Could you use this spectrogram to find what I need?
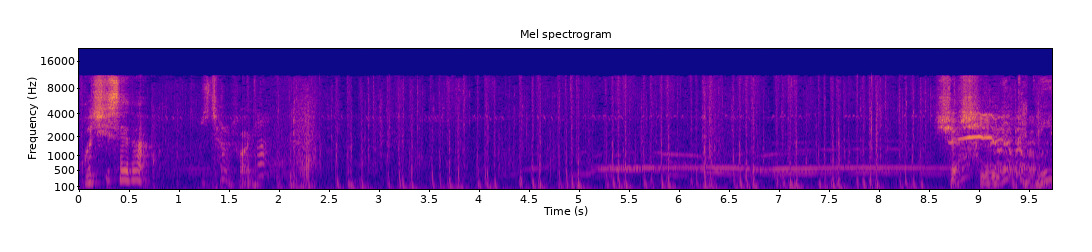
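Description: Horse hooves clop rapidly on the ground.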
